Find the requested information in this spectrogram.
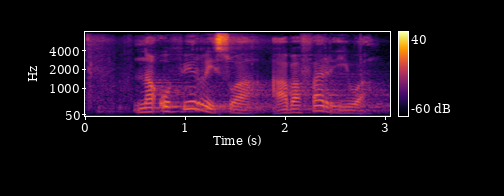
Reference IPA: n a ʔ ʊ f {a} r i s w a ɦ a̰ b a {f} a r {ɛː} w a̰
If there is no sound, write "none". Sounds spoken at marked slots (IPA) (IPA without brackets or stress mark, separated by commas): i, f, iː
